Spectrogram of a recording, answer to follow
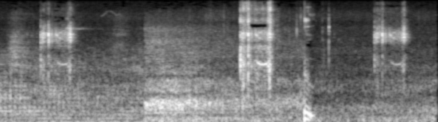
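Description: An iPhone's camera shutter sound, several short clicks.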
